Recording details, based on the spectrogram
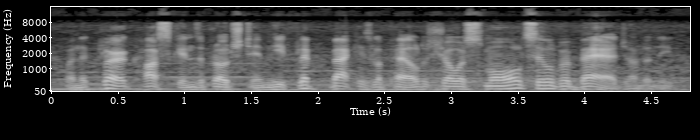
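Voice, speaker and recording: A man's voice: fairly low pitch, expressive, brisk, lightly acted. A man delivering scripted narration for a 1950s radio drama. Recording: muffled 1950s radio, loud music behind. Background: music.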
